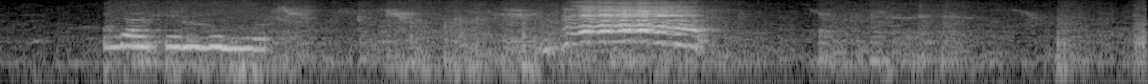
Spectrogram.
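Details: Goat giving a loud, strained bleat that rises then falls over about half a second, after a lower wavering call; faint human voices and background murmur are heard around it.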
